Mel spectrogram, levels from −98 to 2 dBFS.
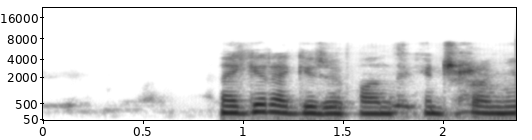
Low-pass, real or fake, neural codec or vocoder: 7.2 kHz; fake; codec, 16 kHz, 2 kbps, X-Codec, WavLM features, trained on Multilingual LibriSpeech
